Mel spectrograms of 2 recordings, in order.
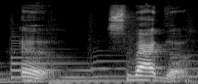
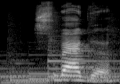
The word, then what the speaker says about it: swagger: for this word is Swagger Swagger R is silent here you should not pronounce the letter R so you should pronounce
